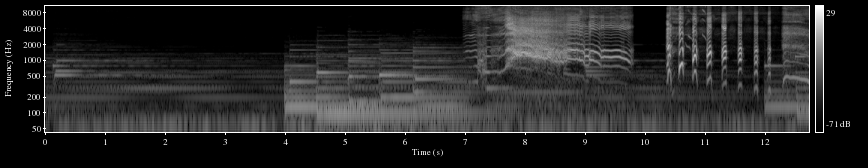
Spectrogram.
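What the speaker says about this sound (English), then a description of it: "What a fantastic scream!" A character screams in the video game Death end re;Quest 2, a loud rising shriek followed by a series of sharp, rapid cries, over steady game music.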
